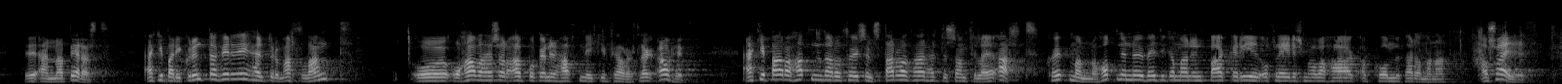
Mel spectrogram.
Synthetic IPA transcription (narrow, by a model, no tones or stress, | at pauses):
ʔɛnːapɛːɾa̰st̪ | ʔɛhcɪpaːɾaikɾʏnt̪afɪɾðɪɦɛlt̪ʏɾʏmalt̪lant̪ | ɔɣɔɣɦaːvaθɛsːaɾaðpowkanɪɾ̥ɦaft̪mɪːcɪð̥fjawɾast̪ɛɣaːwr̥ɪv | ɛhcɪpaːɾaɦapnɪt̪naɾawθœɥsɛmst̪aɾvaθaðɾ̥ɦɛl̪t̪ʏɾ̥samfɛlaːjɪʔal̥t̪kʰœɥhpmanːʏnaɦɔt̪nɪnːʏvejt̪̬ɪiŋckamanːɪnpaːkaɾiðɔɣfleːjɾɪsɛmhavaɦaːɣa̰vkʰɔːmʏfɛɾðamanːaawsvaːjðɪ̰θ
